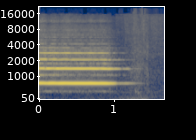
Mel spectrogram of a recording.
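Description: A single sustained flute note F, clear and steady for about a second before fading into silence.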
